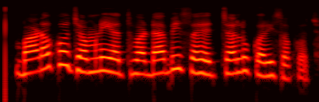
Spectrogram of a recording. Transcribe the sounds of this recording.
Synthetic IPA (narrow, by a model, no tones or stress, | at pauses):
baɭəkod͡ʒəmɳiət̪ʰəʋaɖabisəɦet̪̚t͡ʃalũkəɾiʃəko̰t͡ʃʰe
